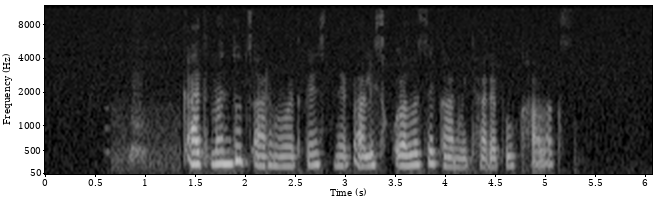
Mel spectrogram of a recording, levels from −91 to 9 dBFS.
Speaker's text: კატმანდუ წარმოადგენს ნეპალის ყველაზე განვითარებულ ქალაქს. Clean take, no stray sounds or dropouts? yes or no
no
